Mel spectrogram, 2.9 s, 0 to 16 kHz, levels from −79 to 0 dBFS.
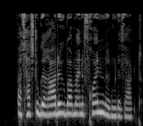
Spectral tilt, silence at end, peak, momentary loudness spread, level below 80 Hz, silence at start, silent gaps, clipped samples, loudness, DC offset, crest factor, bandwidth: -3 dB/octave; 0.05 s; -12 dBFS; 8 LU; -64 dBFS; 0.35 s; none; under 0.1%; -29 LUFS; under 0.1%; 18 dB; 12 kHz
